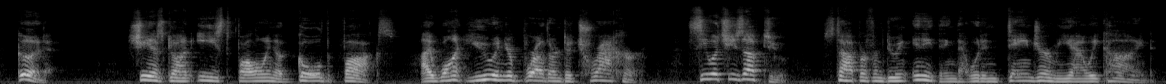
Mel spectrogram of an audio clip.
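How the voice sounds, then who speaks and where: A man puts on a character voice, pitched fairly high. He keeps a moderate pace. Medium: read story. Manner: measured, authoritative.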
